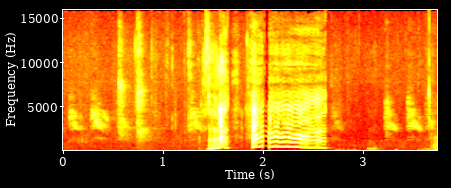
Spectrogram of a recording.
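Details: Alf, a male red fox rescued from a fur farm and kept as a pet, screams while playing with a stuffed squirrel toy: two short rising cries, then a longer wavering, harmonic-rich scream of about half a second, with a person speaking softly around it.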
